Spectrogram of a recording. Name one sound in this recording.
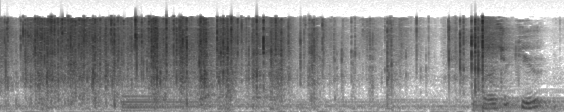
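A plastic wrapper crinkles loudly in a woman's hands.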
